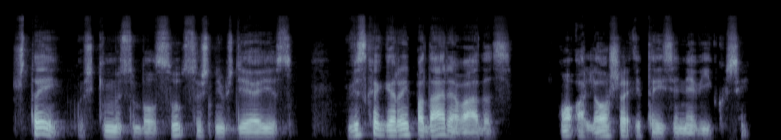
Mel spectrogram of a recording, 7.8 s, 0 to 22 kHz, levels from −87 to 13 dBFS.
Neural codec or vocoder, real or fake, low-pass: none; real; 14.4 kHz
